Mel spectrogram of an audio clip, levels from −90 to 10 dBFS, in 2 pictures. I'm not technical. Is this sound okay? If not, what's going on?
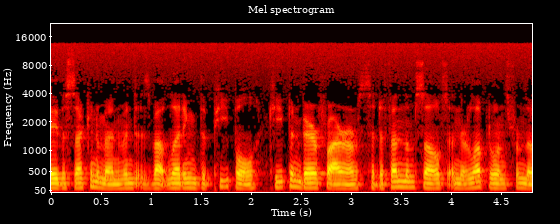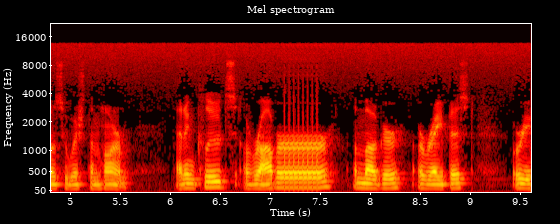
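No, there are two problems. The first runs the whole way through: low bit depth with noise shaping. The sound is stored with only about seven bits of detail, and the rounding errors get pushed up high. You hear a constant thin hiss that gets stronger toward the top end.

The second is a system hang loop from about 7.15 to 7.52 s. The computer briefly froze while the sound hardware kept replaying its last chunk. A 46 ms snippet repeats eight times, giving a rapid stutter at roughly 21 beats per second.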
